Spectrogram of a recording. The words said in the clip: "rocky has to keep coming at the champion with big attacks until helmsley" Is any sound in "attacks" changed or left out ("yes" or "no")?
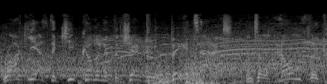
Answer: no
